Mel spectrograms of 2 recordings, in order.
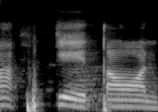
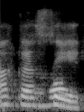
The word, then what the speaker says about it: เกษตร: ไป เป็น นะ คะ อัน นี้ อ่าน ว่า กะ เสีย ได้ จะ อ่าน ว่า เกด ตอน ผิด ปี มือ ลอย แม่ ค้า ใคร อน เกรด ตอน ผิด เลย นะ คะ แสดง ว่า ไม่ ได้ เรียน วิชา ภาษา ไทย กับ ครู นะ คะ คำ นี้ อ่าน ว่า เกษตร เพราะ ว่า เรา ไม่ ออก เสียง หรอก เหลือ เนี่ย เออ กู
